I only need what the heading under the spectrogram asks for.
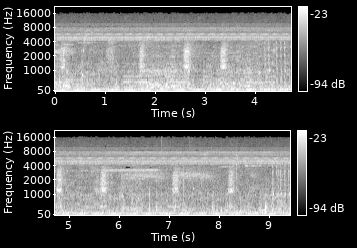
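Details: A giant otter in the wetlands of the Añangu Kichwa community territory, Ecuador, calls in a run of brief, raspy barks and squeals, roughly one each second, some drawn out and wavering, over a constant engine-like droning hum.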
